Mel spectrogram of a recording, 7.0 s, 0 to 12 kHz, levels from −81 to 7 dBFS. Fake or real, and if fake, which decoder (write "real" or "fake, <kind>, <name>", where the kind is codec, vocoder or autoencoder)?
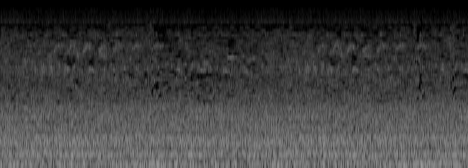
fake, vocoder, BigVGAN v2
